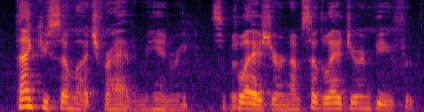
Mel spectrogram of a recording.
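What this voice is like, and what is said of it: Southern US accent, Lower Alabama. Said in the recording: “I am from Lower Alabama, as you can probably tell by my accent ... why is my accent so different from the South Carolina accents?”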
